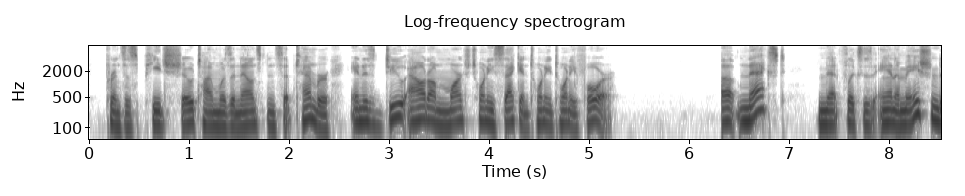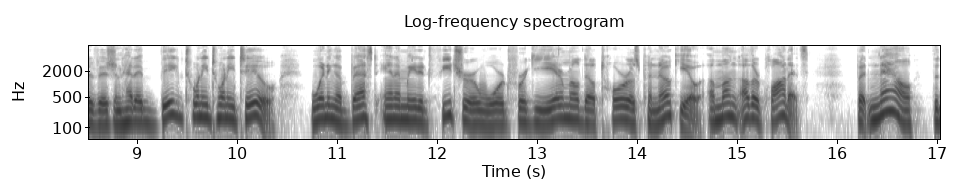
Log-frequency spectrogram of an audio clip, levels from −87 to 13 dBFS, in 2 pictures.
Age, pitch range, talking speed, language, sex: 30-49, 120-150 Hz, 145 wpm, English, male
